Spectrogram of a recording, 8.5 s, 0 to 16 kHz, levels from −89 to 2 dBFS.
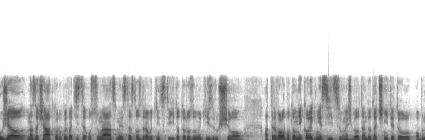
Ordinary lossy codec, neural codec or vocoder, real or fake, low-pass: AAC, 96 kbps; none; real; 7.2 kHz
